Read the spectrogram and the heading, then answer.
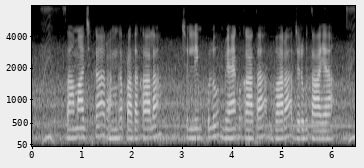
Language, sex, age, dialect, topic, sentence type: Telugu, male, 18-24, Central/Coastal, banking, question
